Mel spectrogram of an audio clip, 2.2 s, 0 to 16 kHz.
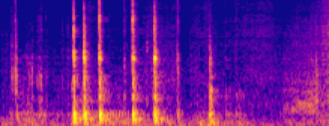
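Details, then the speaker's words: Datsun 280ZX handbrake; quick run of five or six crisp ratchet clicks in under a second, then it locks into place and holds; the front wheels lock with it up: parking brake ratchet working. "brake works even if actually if I put this down right now the cars can start rolling maybe you can hear it click listen"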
